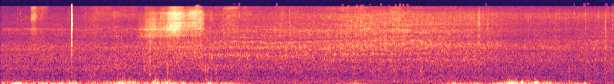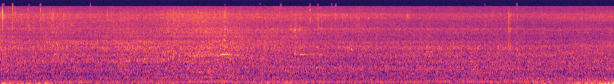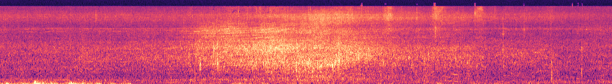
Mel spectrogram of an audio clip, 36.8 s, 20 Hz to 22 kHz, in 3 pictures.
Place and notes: Queens Cres, Kingston, ON, Canada - Outside Leonard Hall
Please refer to the audio file for names of the location and the recordist. This soundscape recording is part of a project by members of Geography 101 at Queen’s University.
